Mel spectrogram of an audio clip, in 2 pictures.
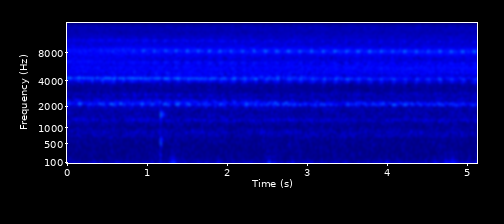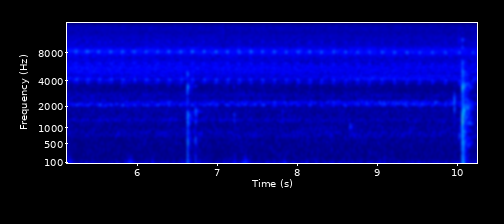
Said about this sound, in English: I'll leave you guys with the sounds of the cicadas, with the sounds of the higurashi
